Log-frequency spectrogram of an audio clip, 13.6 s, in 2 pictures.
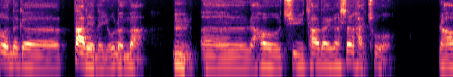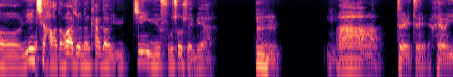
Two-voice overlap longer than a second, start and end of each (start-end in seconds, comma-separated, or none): none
